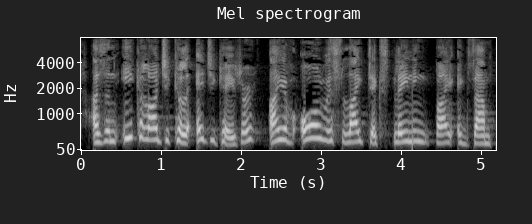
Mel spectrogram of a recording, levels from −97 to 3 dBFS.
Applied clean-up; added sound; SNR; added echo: none; none; none; none.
